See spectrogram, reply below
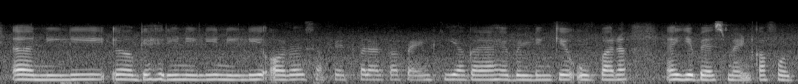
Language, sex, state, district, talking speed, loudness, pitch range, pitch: Hindi, female, West Bengal, Malda, 165 wpm, -15 LUFS, 215-225 Hz, 220 Hz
